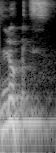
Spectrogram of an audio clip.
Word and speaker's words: looked: There is nothing like looked. It's looked.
